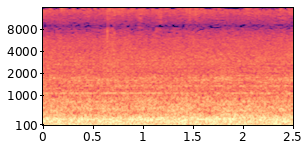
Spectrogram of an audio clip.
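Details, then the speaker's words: TEP70 0237 diesel locomotive V16 engine, start after repair, not yet warm after 2-3 minutes running, compressor off: low, smooth diesel drone at steady idle with no knocking or hunting, almost no smoke; normal idle. "Ну, дизель еще не нагрелся, он поработал у нас 2-3 минуты. Ну и дыма практически нет после ремонта. Работает как тихо."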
